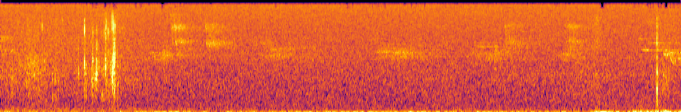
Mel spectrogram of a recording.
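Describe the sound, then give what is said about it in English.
Faint birdsong from several species, including the thin high calls of cedar waxwings, song sparrow phrases and red-eyed vireo notes, scattered over a steady outdoor hiss with no talking. “Several cedar waxwings. Song sparrow. Red-eyed vireo.”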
